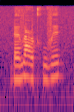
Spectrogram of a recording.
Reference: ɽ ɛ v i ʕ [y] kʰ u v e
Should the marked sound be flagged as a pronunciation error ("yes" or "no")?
no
